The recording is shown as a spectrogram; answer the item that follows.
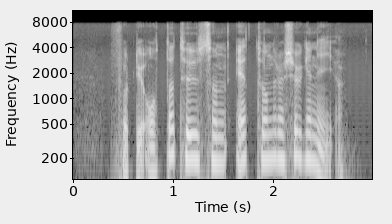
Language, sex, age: Swedish, male, 25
